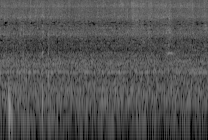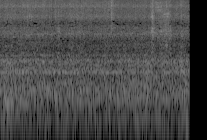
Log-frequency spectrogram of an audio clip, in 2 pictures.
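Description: Steady sizzling hiss from a street burger stall's griddle, with a soft knock right at the start and a few faint clicks as a foam takeaway box is handled. The sound cuts off abruptly just before the end.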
